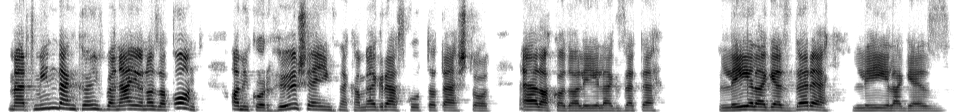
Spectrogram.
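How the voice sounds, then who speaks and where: A woman giving a lively, expressive first-person audiobook narration. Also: medium pitch, lo-fi sound.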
